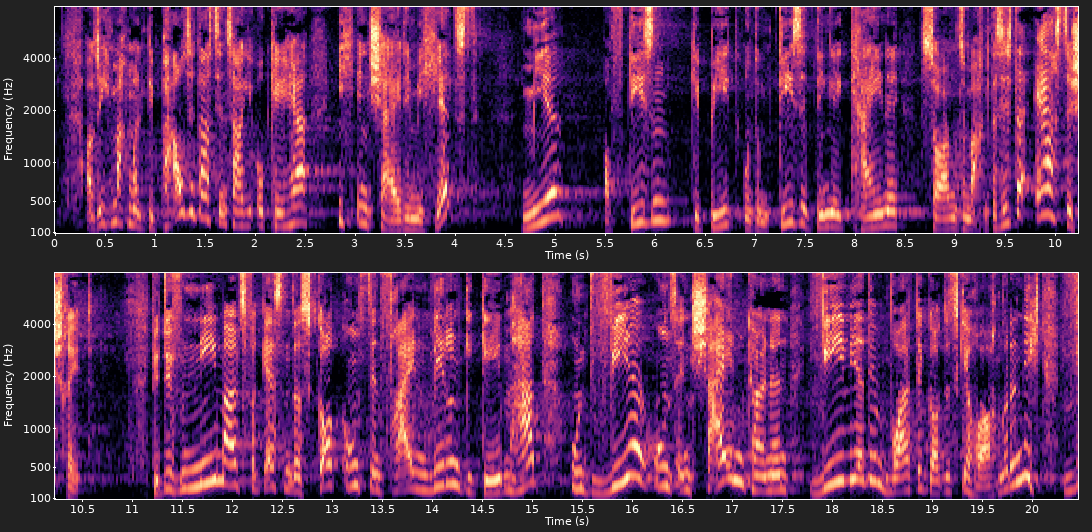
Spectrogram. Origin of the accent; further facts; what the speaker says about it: Austria; Bei uns in Österreich sagt man das so.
